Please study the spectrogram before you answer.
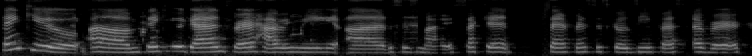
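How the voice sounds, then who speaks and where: A young woman, founder and editor of a zine, presenting her work on a video call in a soft-spoken way with many ums and uhs. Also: on the high side, unhurried. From born in Indonesia, raised in upstate New York.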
